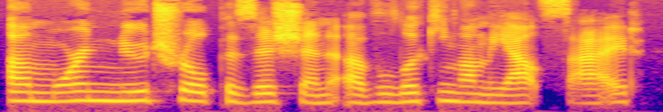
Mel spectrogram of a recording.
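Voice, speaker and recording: Her voice sits lowish, with fairly even intonation and a moderate pace, captured in a dry, studio-quality recording. She is a forties-aged Puerto Rican singer and voice coach giving a candid, thoughtful podcast interview full of fillers and laughs.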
